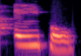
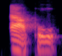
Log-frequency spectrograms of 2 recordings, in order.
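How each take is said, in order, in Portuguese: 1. A primeira vogal desliza como um ditongo. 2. A primeira vogal é uma vogal simples. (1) "muita gente vai acabar chamando" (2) "não vai poder ser A, vai ser A mesmo"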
